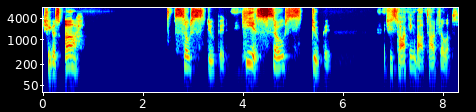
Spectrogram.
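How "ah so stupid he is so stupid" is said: very slow, vitriolic, scornful, acted-out delivery. Retelling a Film Comment editor's remark on a director: imitating Amy Taubin's dismissive vitriol. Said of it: "the dismissive, uh, the vitriol in her voice".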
